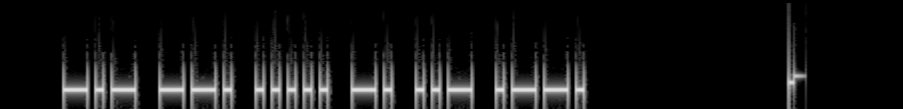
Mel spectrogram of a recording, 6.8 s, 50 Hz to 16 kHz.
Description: Morse code, heard as a keyed tone, about 20 wpm, 700 Hz. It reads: KG5NUP
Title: USA Call Signs Repeated 2x 20wpm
